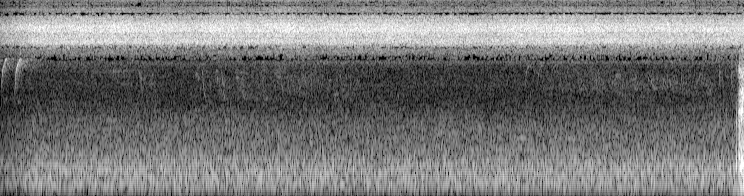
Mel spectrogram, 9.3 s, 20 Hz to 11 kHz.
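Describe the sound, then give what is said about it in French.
A red cicada sings in one continuous, steady high-pitched buzz that never breaks for the whole stretch, heard alone over a faint outdoor background with no voices. “la première cigale, tu l'attends, là, au 15 juin, la première cigale rouge, là, je, prête un peu l'oreille, et puis dès que je l'entends, je dis, ah, ça y est, c'est parti pour les cigales, mais c'est parti pour trois semaines, un mois.”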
